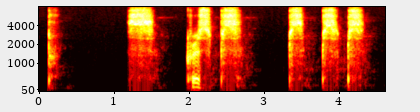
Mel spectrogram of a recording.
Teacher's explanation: So you have 2 unvoiced sounds at the end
